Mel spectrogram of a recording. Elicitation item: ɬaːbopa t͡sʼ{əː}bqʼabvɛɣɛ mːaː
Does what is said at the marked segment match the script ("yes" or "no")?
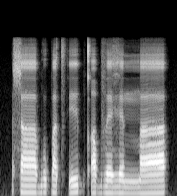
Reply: no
